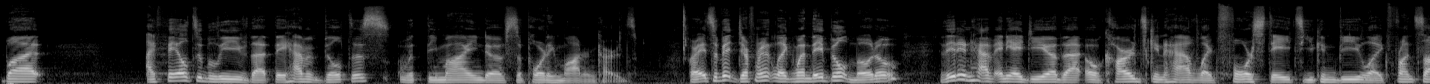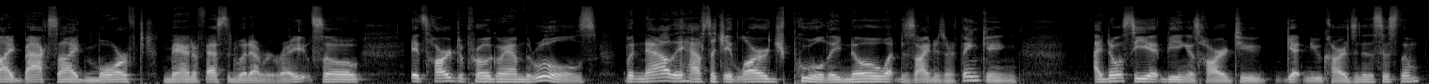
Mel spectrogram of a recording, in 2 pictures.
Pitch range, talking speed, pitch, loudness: 105-130 Hz, 185 wpm, 115 Hz, -21 LUFS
